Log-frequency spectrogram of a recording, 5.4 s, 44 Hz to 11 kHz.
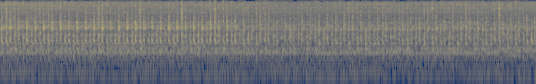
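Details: Mercedes C320 at steady idle with a fast rattling knock, about four a second, from the belt-driven side; diagnosed as a failing AC compressor.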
